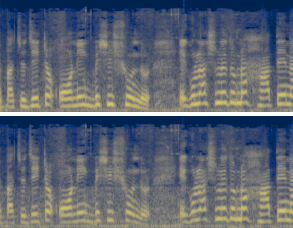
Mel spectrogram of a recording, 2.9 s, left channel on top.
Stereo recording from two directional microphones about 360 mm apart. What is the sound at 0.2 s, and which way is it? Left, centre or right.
Speech, centre.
